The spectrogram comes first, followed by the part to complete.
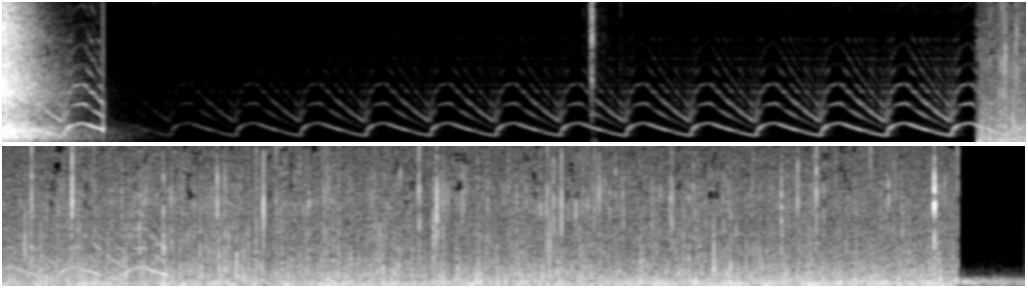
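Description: A loud bang, then an emergency-vehicle siren in a fast yelp, about three wails a second, growing louder. About five seconds in it cuts off suddenly to a loud, rushing, bubbling underwater sound.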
